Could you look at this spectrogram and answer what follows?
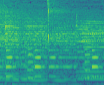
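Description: Instrumental background music: melodic notes changing several times a second over a soft click about once a second.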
